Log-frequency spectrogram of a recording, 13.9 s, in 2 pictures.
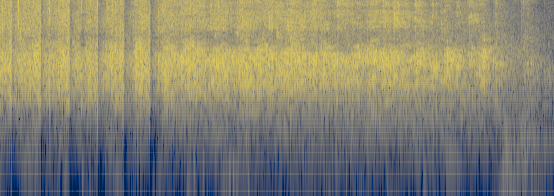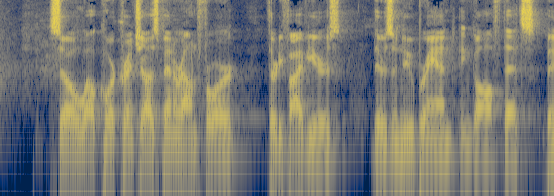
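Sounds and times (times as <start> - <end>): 
audience applause: 0.0 - 7.2
speech: 7.6 - 13.8.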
